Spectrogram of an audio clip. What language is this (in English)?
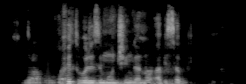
Kinyarwanda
